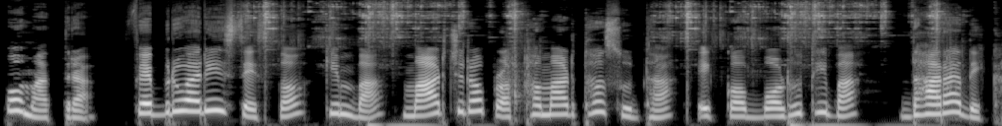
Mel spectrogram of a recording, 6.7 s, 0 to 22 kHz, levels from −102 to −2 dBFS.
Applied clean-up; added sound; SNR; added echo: classical method Wiener filter.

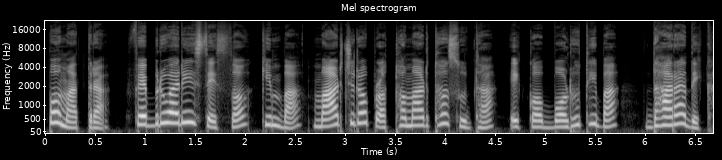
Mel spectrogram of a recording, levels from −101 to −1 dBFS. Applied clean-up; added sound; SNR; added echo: none; none; none; none.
